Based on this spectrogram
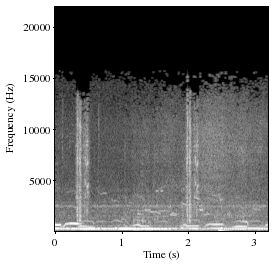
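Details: Greater prairie-chickens on a lek near Wray, Colorado, April 17, 2011, keep up a low resonant booming drone with swooping whoops overhead, broken by two sharp clicking bursts.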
